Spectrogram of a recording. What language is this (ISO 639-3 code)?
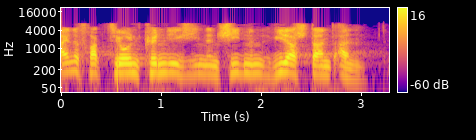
deu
